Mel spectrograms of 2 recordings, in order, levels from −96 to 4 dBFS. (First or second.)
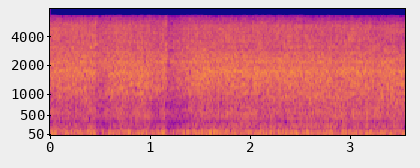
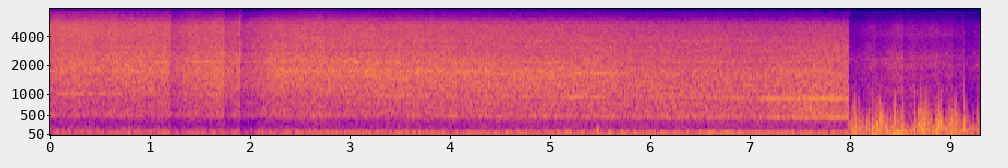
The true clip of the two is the second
